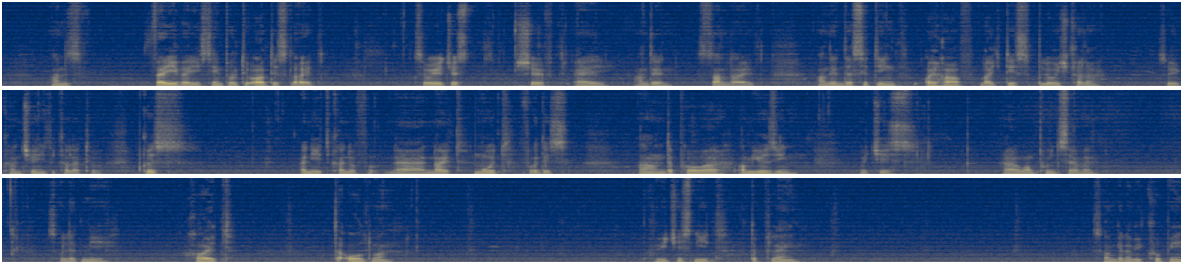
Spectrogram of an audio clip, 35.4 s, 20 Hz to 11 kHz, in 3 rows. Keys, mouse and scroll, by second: 0.3-2.2 scroll up 11, 3.1 middle click, 5.6 shift+a, 8.1 click, 9.7 click, 15.5 middle click, 16.7 middle click, 19.8 click, 21.0 ctrl+z, 23.5 middle click, 27.4 click, 28.2 middle click, 34.8 click.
